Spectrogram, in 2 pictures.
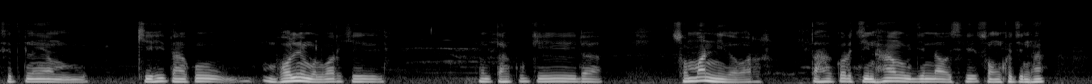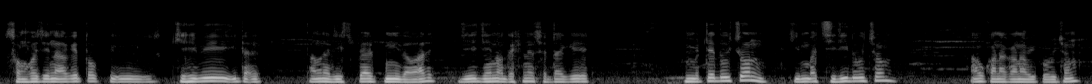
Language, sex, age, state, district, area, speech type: Odia, male, 18-30, Odisha, Balangir, urban, spontaneous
